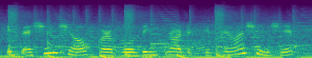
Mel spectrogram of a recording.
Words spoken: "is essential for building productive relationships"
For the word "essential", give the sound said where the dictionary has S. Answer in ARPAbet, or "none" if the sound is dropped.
SH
